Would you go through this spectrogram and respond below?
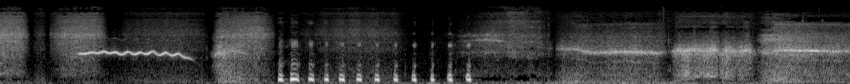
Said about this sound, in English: With these headsets that look like sportscasters. That's right. That highlight every breath you take and every whistle from the boogers in my nose.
